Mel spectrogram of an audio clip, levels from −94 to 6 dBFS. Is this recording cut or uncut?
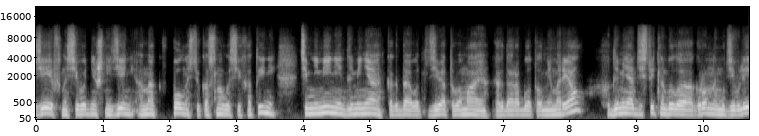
uncut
